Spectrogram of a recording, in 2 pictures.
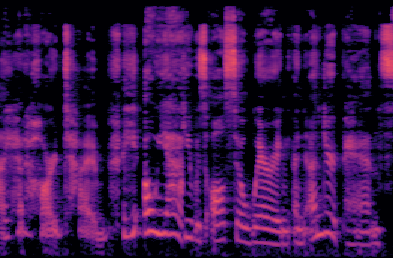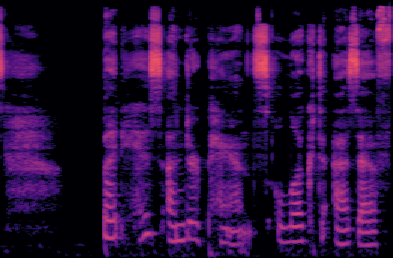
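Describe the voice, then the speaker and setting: Woman chatting like a storytime vlog, kinda high husky voice, dramatic, acts out the quotes. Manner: animated, acts out quotes and reactions. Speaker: storyteller recounting an audition.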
